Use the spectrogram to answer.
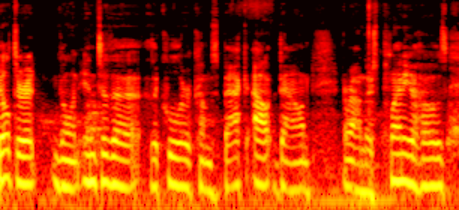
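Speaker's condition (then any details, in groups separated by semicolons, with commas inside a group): No condition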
